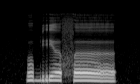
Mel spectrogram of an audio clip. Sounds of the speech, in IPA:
ʊbrʲəːfəː

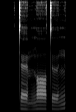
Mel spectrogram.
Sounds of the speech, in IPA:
t̪œː˨˩mn̪ɔː˨t̪ɵ˨˥n

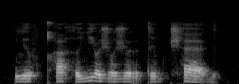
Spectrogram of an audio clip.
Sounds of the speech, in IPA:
lʲəf qʰɛhəʎ jə˞ʒɔʒə˞rtɪb t͡ʃʰæɡ

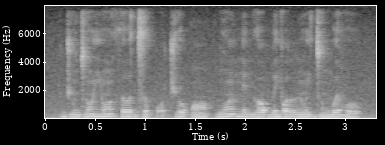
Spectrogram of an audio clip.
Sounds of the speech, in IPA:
d͡ʒũd͡zõ jõ θɤ d͡zɤpɔ̰t͡ʃðopɔ̃ | ɡõl nenðɔbɛjɔ rũj d͡zõŋʷɛvo

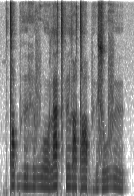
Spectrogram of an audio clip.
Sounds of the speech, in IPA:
tˤubʱɨɦɨv wola t͡sʼɨledˤabʱʉz uvʉ

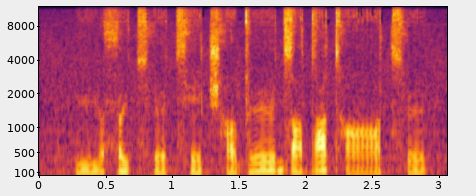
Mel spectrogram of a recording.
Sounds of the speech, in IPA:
yː˩ħy˨t͡sʰø˩ t͡sʰe˩t͡ʃʰɑ˩ʈøː˦d͡ze˨ dˤy˥tʰɑː˨ t͡sʰø˦

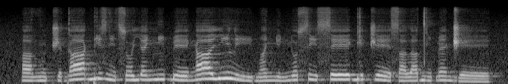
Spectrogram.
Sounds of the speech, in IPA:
a˨vũ˨t͡ʃə˨ ɡaː˦ɡ͡bi˦zĩ˨so˧ jɛ˧ɲĩ˧ ɓeː˨ŋaː˦jĩ˦ liː˨bã˧ɲɨ˨ɲo˦ si˦˨ seː˦ ɡe˦t͡ʃeː˦˨sa˧la˨˦ dĩ˨ɓɛ̃˦d͡ʒeː˨

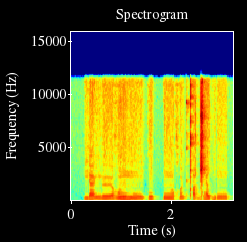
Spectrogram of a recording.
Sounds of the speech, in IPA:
jæ˧˩ ŋøː˧˩ʁũː˥n̪ũː˧˩ ku˥pːũː˧χɔ̃˩˧ʈ qʼə˧˩ɡ͡ǁæ˥wbũ˧

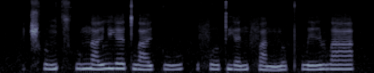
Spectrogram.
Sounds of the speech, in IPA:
ʈ͡ʂʰɤ˨˦ŋt͡sʰu˨˦n̪a˨˦ɪ̯ ljɛ˦t̪wa˨˦ɪ̯ku˨˦ | fɤ˨˦ t̪jɛ˨˦nfa˨˩nn̪ɤ˦ pʰwe˨˦ɪ̯ɻwä˦

